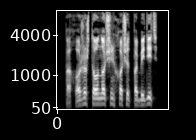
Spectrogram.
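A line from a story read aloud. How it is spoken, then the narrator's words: Plain. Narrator (Russian): ответил дракону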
